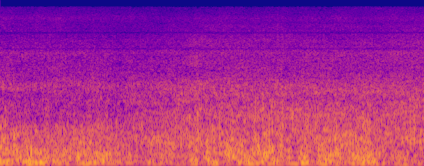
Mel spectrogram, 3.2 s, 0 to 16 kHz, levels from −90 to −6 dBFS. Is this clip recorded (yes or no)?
no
